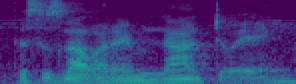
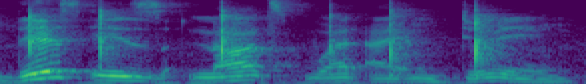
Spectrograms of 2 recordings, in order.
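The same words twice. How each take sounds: First: Said in the usual way. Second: "This is not what I am doing" slow, each word punched; emphatic refusal. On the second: Acted. Part of me refusing the risky man, "This is not what I am doing" stressed word by word. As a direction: hit "This" hard and loud, then space out "not what I am doing".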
